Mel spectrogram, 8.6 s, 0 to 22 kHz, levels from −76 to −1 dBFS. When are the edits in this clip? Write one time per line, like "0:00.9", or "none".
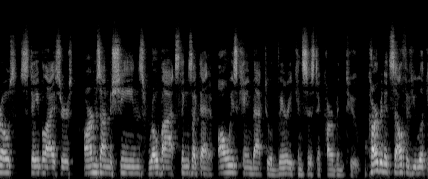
0:01.5
0:07.3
